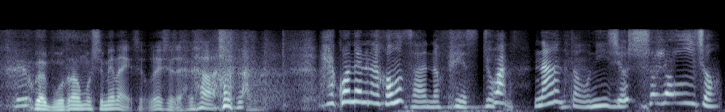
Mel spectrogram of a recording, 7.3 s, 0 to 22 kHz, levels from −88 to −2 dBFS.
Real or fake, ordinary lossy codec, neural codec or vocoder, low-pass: fake; none; codec, 16 kHz in and 24 kHz out, 0.4 kbps, LongCat-Audio-Codec, four codebook decoder; 7.2 kHz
